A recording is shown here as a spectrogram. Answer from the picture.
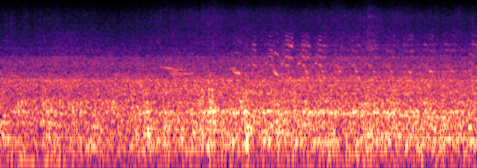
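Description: Passenger train approaching through the station: a steady rumble that grows a little louder, with a low hum and faint short squeals from the wheels or brakes about two seconds in.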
